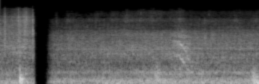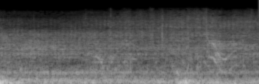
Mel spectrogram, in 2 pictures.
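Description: Wind on the microphone and water against the hull of a small boat drifting on calm open sea, with a faint steady hum and a few short falling squeaks. A short thump right at the start is cut off by a moment of silence.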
